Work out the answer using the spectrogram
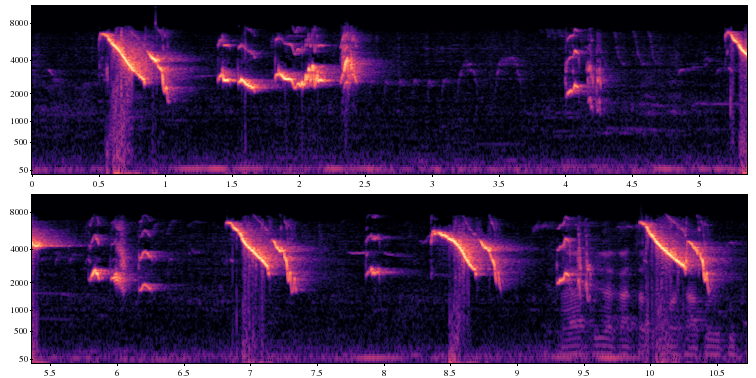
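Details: Oriental magpie-robin kept in a cage, in strong voice after morning sunning and morning dew, repeats sharp high downslurred whistles mixed with short warbled twitters, phrases coming every second or two with brief pauses.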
